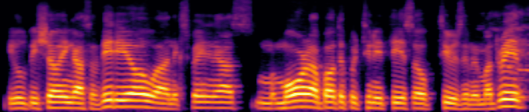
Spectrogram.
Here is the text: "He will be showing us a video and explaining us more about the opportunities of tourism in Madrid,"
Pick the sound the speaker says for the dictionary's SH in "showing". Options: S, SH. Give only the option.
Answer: SH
